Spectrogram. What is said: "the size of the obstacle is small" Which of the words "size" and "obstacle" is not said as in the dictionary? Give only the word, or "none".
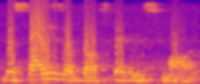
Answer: obstacle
